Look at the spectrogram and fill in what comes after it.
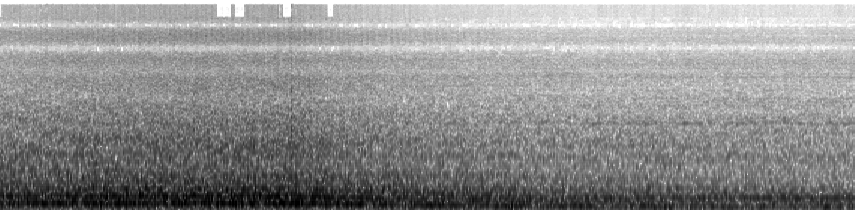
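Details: Old KKT chiller after contactor replacement, condenser fans running in pairs; steady even compressor hum, low drone and constant fan rush, no knocks or surging; running the right way, normal.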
